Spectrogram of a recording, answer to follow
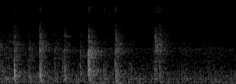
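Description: Tarot cards being shuffled by hand: a run of about six short, sharp card snaps and flicks, thinning out near the end.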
